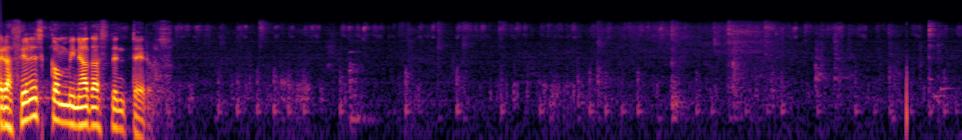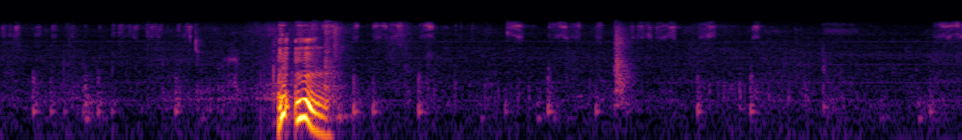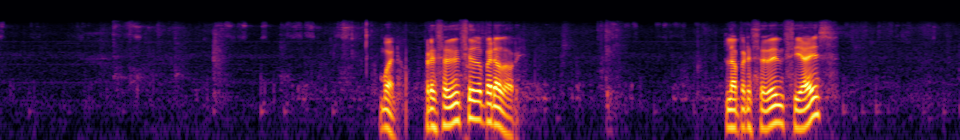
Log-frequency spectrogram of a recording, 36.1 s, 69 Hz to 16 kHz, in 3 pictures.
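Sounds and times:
marker pen scratching on whiteboard: 0:00.0 - 0:21.6, 0:23.4 - 0:36.0
man coughing: 0:15.4 - 0:16.3.

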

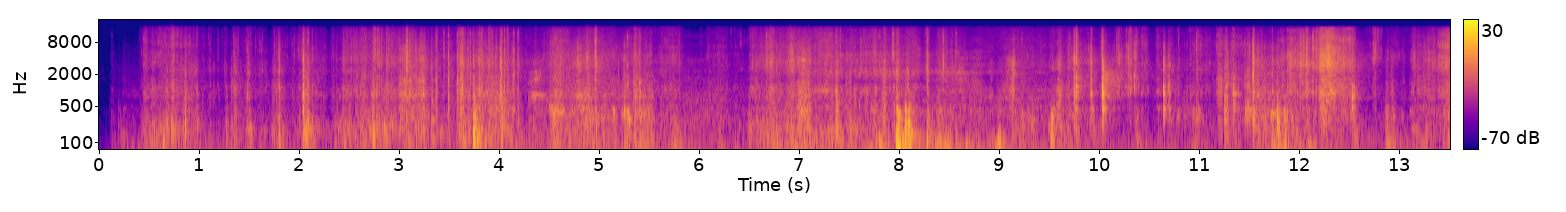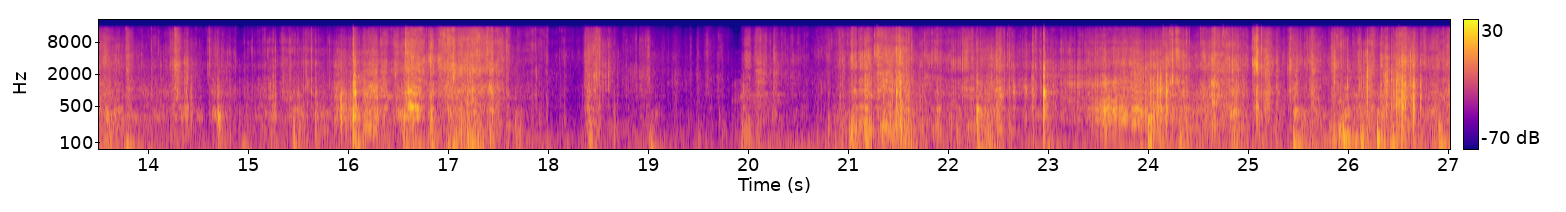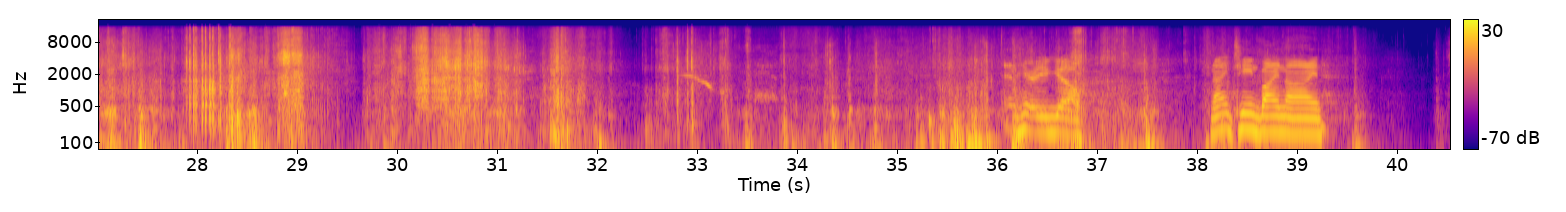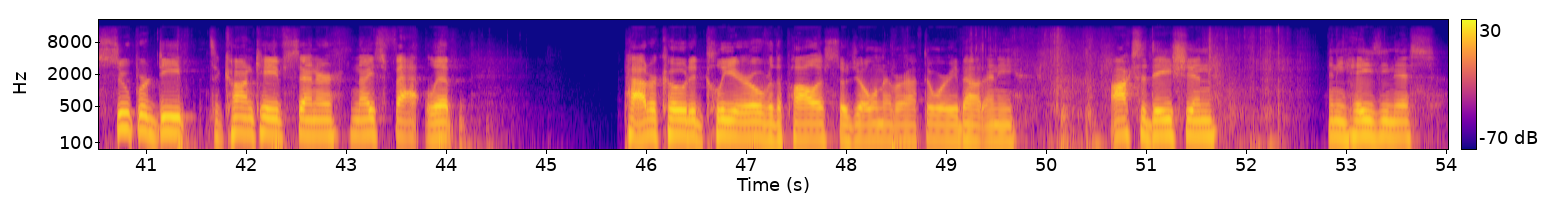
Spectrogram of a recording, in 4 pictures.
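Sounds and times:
packing material tearing and crumpling: 0:00.4 - 0:38.2.

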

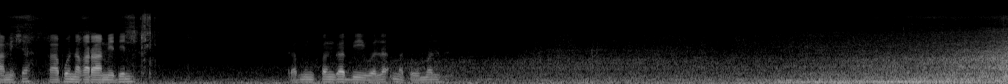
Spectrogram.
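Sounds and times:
passing road vehicle: 0:05.2 - 0:10.0.

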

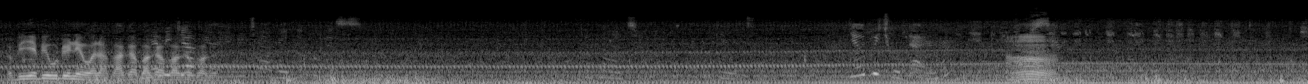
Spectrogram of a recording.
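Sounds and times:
scooter engine idling: 0:00.0 - 0:13.0.

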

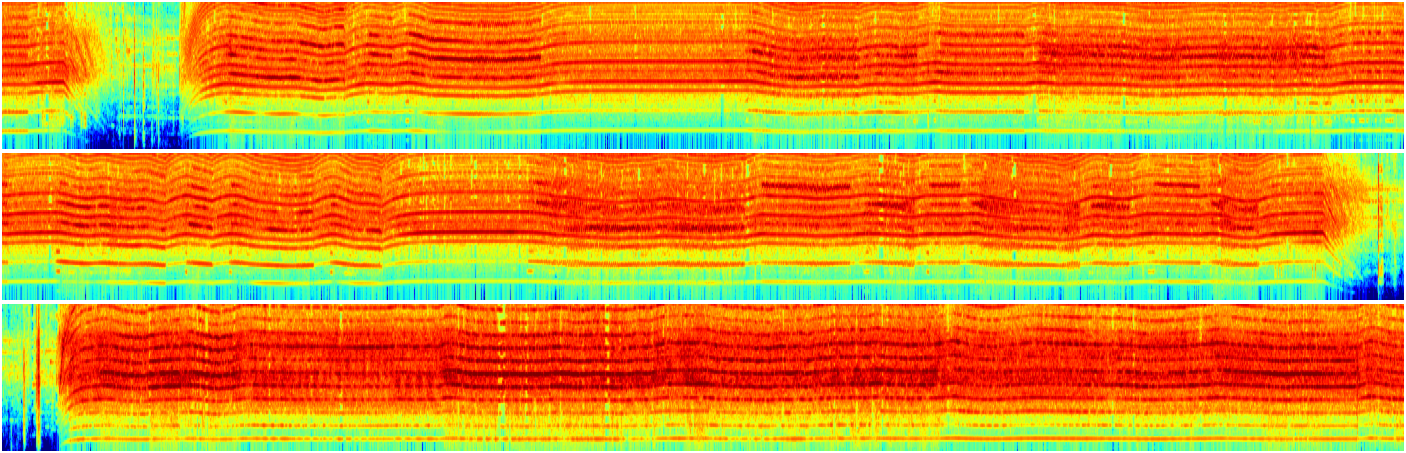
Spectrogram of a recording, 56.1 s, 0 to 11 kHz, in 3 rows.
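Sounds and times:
rotary tool high-pitched whine: 0:00.0 - 0:56.0.

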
